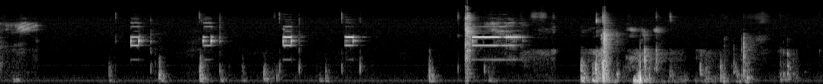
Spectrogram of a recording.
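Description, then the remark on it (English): A series of short electronic beeps from the keypad of a digital lock on a bedroom door as buttons are pressed one at a time, followed by a longer confirmation tone and the clunk and rattle of the lock turning as the door is unlocked. “And yes, I have a digital lock on my bedroom door.”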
